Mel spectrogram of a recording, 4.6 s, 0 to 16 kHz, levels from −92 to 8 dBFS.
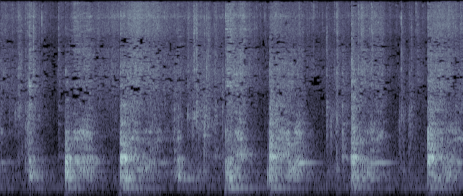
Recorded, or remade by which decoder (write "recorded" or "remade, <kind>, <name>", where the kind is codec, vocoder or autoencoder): recorded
